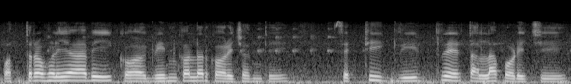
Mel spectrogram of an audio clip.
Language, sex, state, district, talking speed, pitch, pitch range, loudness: Odia, male, Odisha, Khordha, 115 wpm, 145 Hz, 135-175 Hz, -14 LUFS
